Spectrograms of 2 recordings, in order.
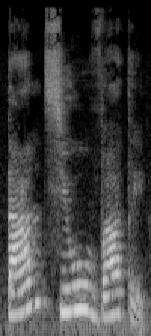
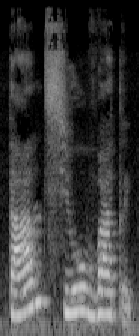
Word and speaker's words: танцювати: Танцювати. Танцювати. Feel free to repeat. Танцювати. One more time. Танцювати. Great. The accent is on A.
